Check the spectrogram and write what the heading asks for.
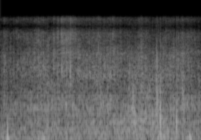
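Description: Road traffic noise with a heavy truck's diesel engine running close by, and a few short knocks and rattles scattered through it.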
